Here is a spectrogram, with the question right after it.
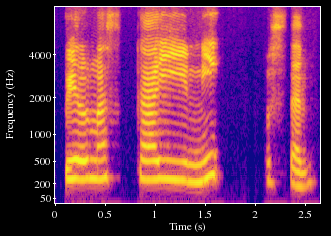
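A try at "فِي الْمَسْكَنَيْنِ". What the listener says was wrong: Nonnya setelah kaf hilang.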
